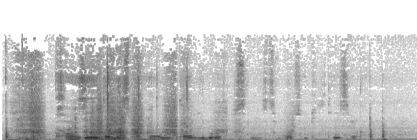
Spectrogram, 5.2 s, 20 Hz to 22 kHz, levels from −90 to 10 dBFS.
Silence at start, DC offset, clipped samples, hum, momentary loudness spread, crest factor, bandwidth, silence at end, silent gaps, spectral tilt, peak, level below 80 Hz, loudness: 0.05 s; under 0.1%; under 0.1%; none; 18 LU; 22 dB; 17 kHz; 0 s; none; -3.5 dB/octave; 0 dBFS; -40 dBFS; -21 LUFS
